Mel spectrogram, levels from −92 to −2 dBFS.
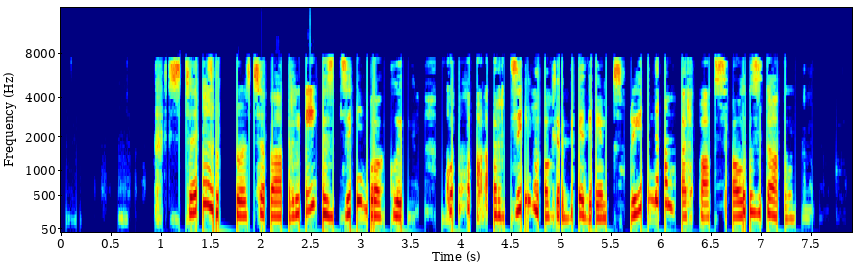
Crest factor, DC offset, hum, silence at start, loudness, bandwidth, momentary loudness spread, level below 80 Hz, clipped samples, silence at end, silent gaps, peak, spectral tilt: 16 dB; under 0.1%; none; 0.95 s; -14 LUFS; 7.8 kHz; 6 LU; -46 dBFS; under 0.1%; 0.55 s; 3.76-3.81 s, 4.11-4.15 s; 0 dBFS; -4 dB/octave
